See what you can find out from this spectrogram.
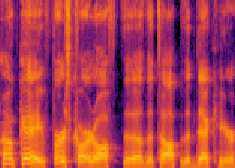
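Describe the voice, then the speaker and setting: Very slowly, a man speaks with lively intonation. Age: 60s. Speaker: YouTuber reviewing secondhand items. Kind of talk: casual vlog. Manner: halting, many filler words.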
